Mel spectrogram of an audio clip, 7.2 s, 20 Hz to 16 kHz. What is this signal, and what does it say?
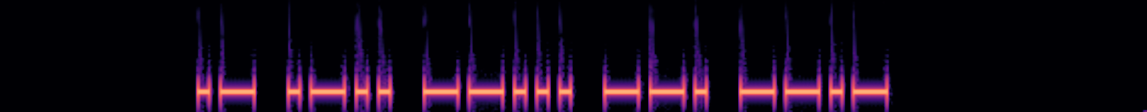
Morse code, heard as a keyed tone, about 20 wpm, 700 Hz. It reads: AL7GQ
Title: Speed Racing - USA Call Signs 17wpm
